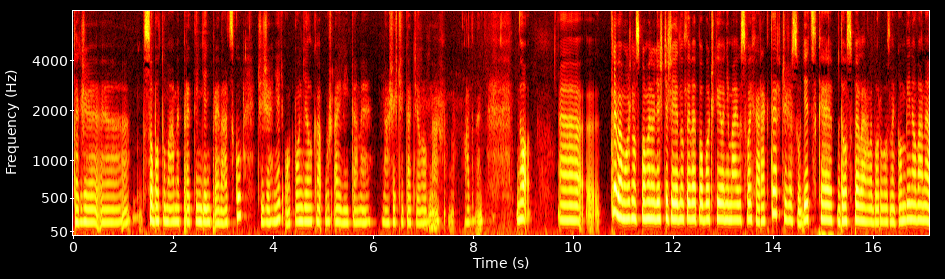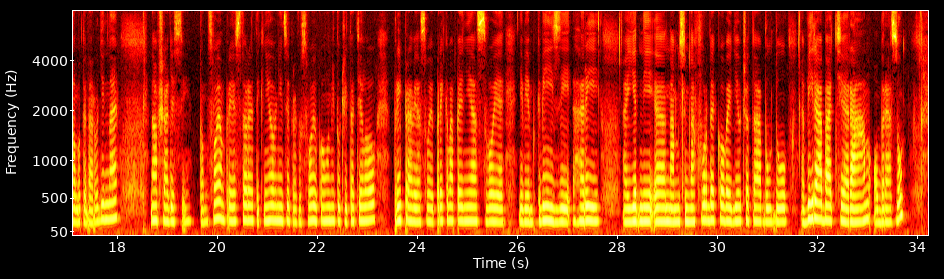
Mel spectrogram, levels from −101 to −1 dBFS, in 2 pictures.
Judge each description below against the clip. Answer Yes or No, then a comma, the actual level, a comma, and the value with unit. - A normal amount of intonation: No, narrow, 2.3 semitones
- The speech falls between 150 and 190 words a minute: No, average, 130 wpm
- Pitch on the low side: No, high, 190 Hz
